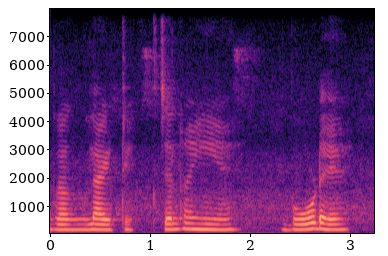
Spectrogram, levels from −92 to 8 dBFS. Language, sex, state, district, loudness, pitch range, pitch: Hindi, female, Haryana, Charkhi Dadri, -16 LUFS, 185-195 Hz, 190 Hz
